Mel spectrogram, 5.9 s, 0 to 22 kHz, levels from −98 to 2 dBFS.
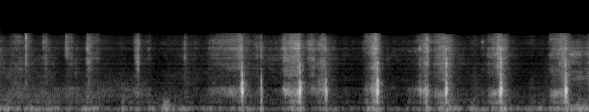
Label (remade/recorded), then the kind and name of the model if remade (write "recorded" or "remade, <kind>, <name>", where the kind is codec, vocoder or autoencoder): remade, vocoder, HiFi-GAN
